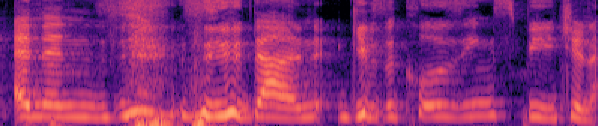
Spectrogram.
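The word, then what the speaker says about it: 朱丹: start saying, it's okay, Zugan. So they're getting her name wrong. Okay, because her name is Zudan. Zugan. Also, I think it means pig liver, right? Jugan, yes.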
